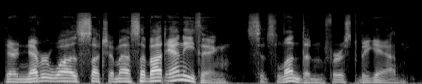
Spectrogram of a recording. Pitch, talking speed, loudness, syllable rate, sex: 120 Hz, 170 wpm, -18 LUFS, 5.1 syllables/s, male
